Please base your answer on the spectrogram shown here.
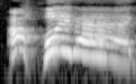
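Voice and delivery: high, loud, drawn-out hail; calling out. A narrator's reading. Grandpa Pig hails the family from his boat, calling out.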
